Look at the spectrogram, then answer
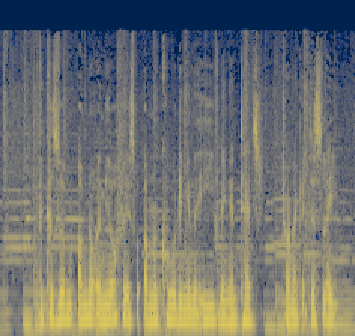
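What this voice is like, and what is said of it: Whispering voice. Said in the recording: “Why are you whispering? ... sounding like a bit of a whispering... ... Whispering weirdo.”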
